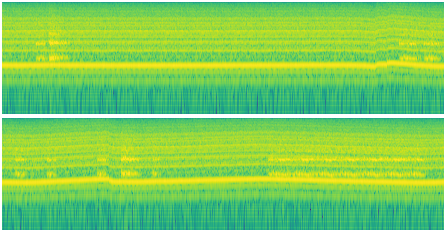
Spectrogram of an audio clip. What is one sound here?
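A race car engine whines steadily at high speed, dropping in pitch on gear changes.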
